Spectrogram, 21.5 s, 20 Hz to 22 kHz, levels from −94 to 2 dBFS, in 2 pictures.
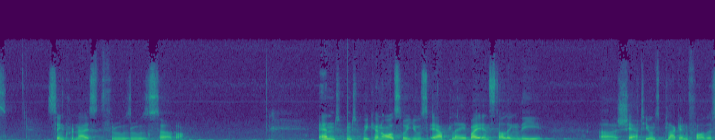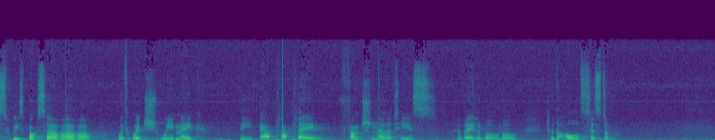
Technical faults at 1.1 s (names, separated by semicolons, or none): none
